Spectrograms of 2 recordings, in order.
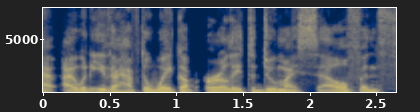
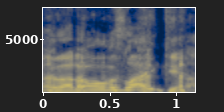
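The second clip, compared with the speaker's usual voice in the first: much higher, giggling through it; high laughing repeat; 8 semitones higher than usual. Real, not acted. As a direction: squeal the punchline through laughter.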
